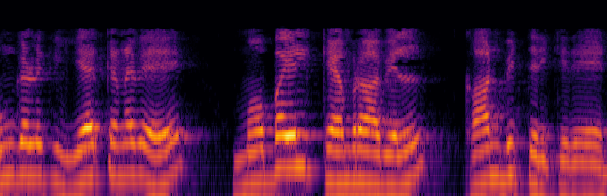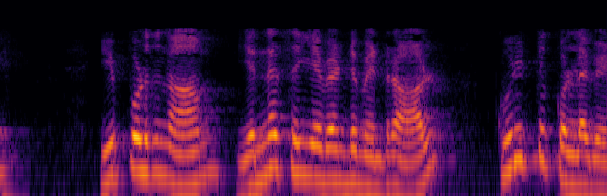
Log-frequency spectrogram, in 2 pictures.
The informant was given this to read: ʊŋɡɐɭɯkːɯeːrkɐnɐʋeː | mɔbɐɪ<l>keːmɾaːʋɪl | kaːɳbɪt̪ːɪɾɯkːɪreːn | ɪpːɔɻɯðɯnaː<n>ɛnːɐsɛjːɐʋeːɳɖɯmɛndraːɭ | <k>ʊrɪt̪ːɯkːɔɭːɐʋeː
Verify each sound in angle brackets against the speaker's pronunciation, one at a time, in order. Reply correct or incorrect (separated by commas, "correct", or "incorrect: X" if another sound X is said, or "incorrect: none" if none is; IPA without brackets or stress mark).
correct, incorrect: m, correct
